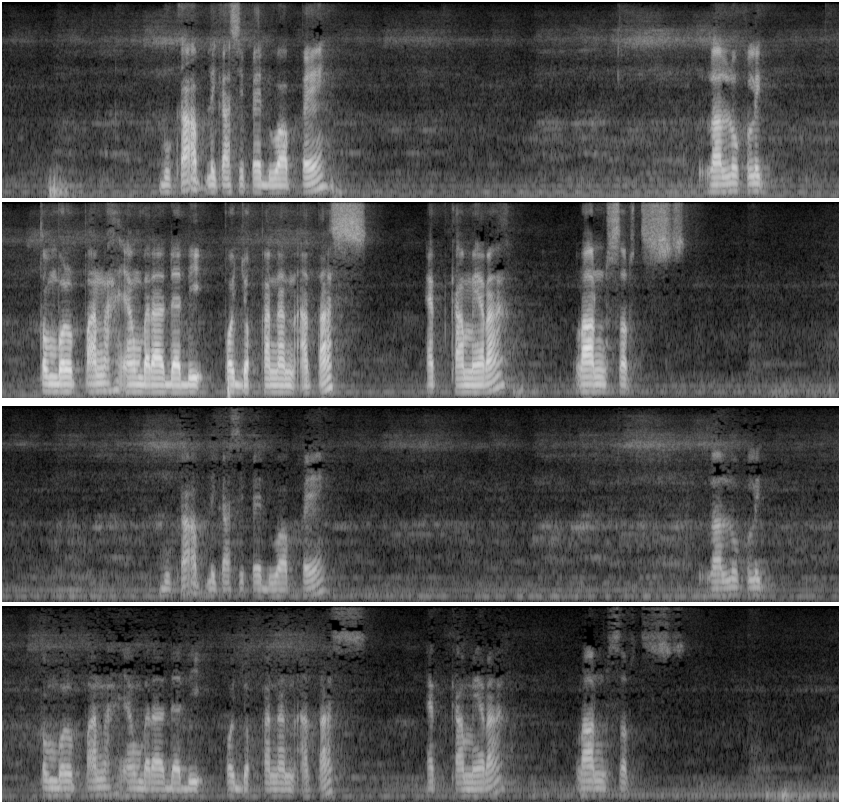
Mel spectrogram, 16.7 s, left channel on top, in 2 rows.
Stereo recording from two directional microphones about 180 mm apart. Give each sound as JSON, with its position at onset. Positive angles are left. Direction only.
{"t": 1.8, "sound": "speech", "side_deg": 45}
{"t": 7.1, "sound": "speech", "side_deg": 45}
{"t": 8.7, "sound": "speech", "side_deg": 50}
